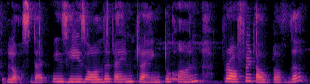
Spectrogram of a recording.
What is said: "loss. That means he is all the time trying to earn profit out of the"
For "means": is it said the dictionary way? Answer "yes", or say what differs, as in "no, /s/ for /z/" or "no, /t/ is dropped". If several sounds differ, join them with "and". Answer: yes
